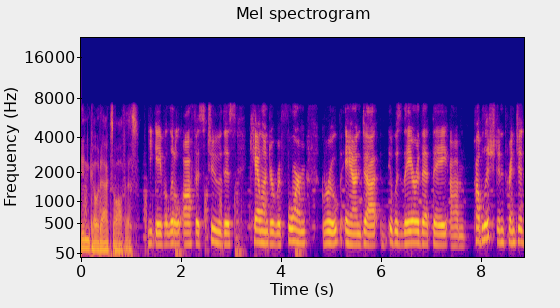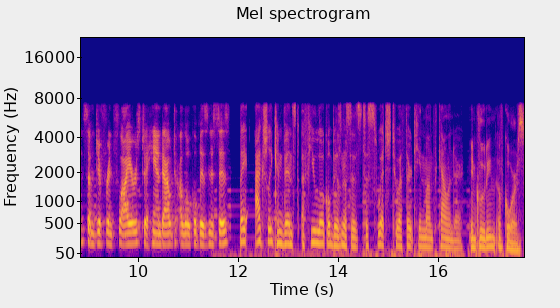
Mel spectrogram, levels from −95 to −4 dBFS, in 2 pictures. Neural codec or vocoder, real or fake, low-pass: none; real; 7.2 kHz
